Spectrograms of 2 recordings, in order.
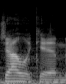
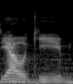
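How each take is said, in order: First: The name begins with a J sound. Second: The name begins with a Y sound. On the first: The speaker calls it wrong. "it's not pronounced Jalakim" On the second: The speaker calls it right. "it's Yawakim"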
